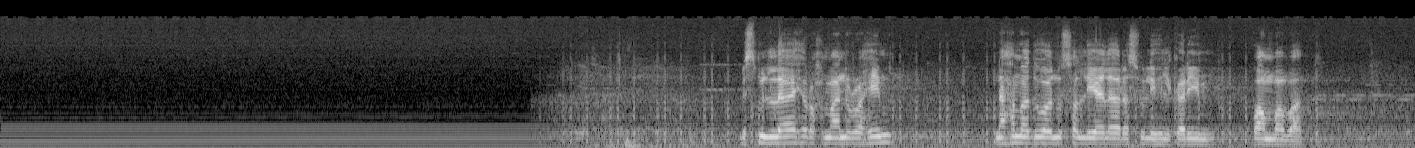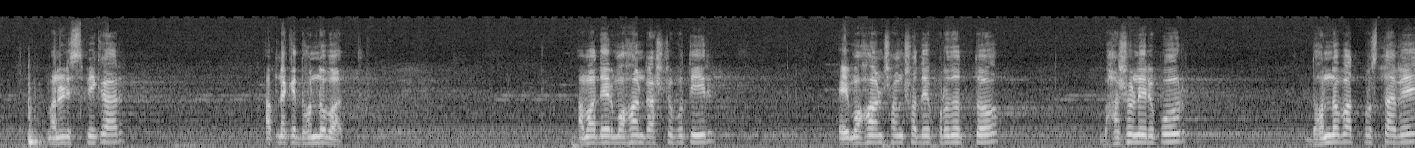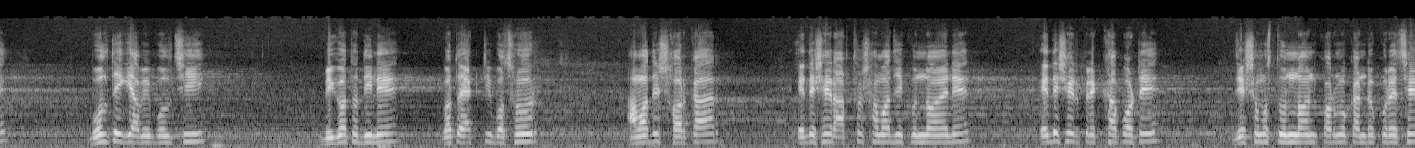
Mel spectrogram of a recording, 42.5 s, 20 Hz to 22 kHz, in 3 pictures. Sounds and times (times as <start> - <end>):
Narration, monologue: 5.1 - 42.4
Male speech, man speaking: 7.4 - 9.0, 10.0 - 13.1, 14.6 - 15.4, 16.8 - 17.8, 19.8 - 21.4, 22.6 - 24.2, 25.2 - 26.0, 27.2 - 28.5, 29.2 - 30.4, 31.5 - 33.8, 34.6 - 35.6, 36.2 - 39.9, 40.6 - 42.4.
